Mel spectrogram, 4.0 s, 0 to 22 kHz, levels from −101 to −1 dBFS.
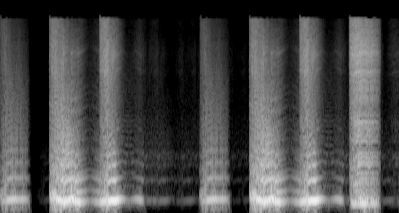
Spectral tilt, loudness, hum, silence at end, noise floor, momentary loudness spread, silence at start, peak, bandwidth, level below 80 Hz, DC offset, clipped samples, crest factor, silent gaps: -6 dB/octave; -18 LUFS; none; 0.2 s; -64 dBFS; 14 LU; 0 s; -6 dBFS; 16 kHz; -46 dBFS; under 0.1%; under 0.1%; 12 dB; 0.32-0.37 s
